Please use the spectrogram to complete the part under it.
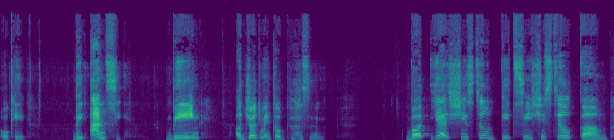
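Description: A woman's voice: medium pitch, no echo. A woman co-hosting a podcast, talking casually about a film, rambling with many restarts and fillers. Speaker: podcast co-host.

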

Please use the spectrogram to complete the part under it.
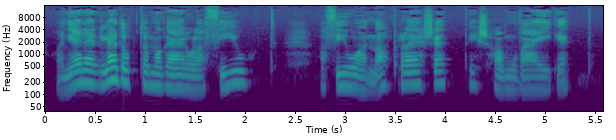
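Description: Low-voiced woman reading a fairy tale. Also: a little mellow. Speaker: storyteller.

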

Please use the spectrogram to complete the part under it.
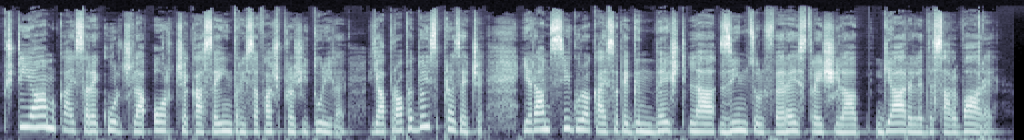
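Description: A woman's voice: darkish tone, no echo, lightly acted. A woman reading a storybook voices an agitated housewife close to tears, talking breathlessly. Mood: flustered. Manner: breathless, high-strung, tearful.

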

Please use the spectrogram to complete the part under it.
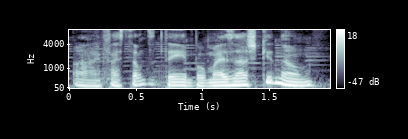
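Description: Man, Brazilian accent, casual chat, bouncy intonation, fast, expressive exclamations. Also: mid-range voice, vocal fry, soft background music. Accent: Brazilian Portuguese.

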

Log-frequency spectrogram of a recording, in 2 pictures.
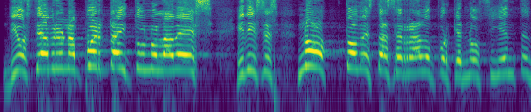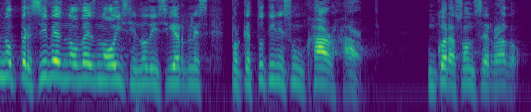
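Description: A man's voice: high-pitched, a little mellow. An older man preaching as a pastor, emphatic and repetitive, leading the congregation in call-and-response. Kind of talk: energetic Pentecostal-style sermon.

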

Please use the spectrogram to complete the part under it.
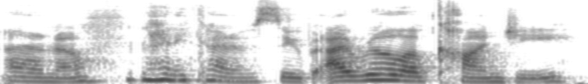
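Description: A young woman from Canada chatting casually, slow and thoughtful with many fillers. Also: fairly low pitch, slight background noise. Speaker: conversation card game player. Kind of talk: casual chat.

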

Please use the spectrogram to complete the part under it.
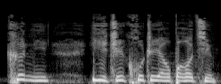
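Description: A man's voice: high voice, steady tone, moderate pace, darkish tone, slightly rough, no room sound, clean studio sound, voice pushed up. A man voicing a terrified, guilty middle-aged driver who stammers and sobs as he confesses. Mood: sobbing confession. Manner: stammering, sobbing, begging.

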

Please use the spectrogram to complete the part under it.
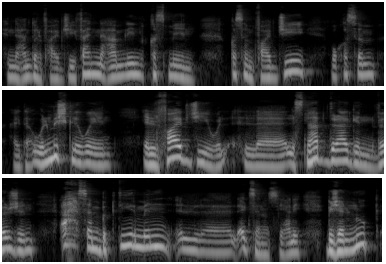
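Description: A man's voice: mid-range voice, a little fast, a little mellow, husky. A young man with a Levantine Arabic accent, giving his opinions on phones in casual, rhetorical talk that speaks straight to viewers. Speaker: tech reviewer.

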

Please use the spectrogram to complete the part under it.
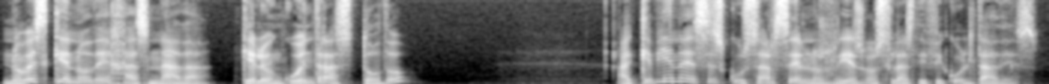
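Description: A woman narrating a devotional story in a calm, persuasive way, slowing down for emphasis. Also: medium pitch, no room sound, studio quality. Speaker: narrator and spiritual guide.

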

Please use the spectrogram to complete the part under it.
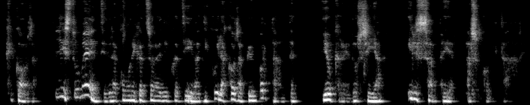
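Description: A middle-aged man, a psychologist, explaining with measured, reflective pacing in an educational talk. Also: mid-range voice, sing-song. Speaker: psychologist guest.

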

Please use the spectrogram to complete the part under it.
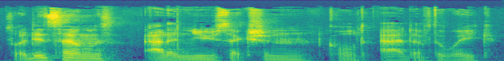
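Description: A man's voice: sits low, quick pace, gravelly, fairly bright tone, breathy edge. A man hosting an education podcast alone, talking enthusiastically and rambling with restarts and asides. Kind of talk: solo podcast monologue.

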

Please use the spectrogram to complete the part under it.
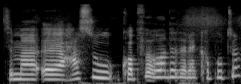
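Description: A woman playing a fussy schoolteacher who keeps stumbling over um and uh in a comedy role-play. Her voice sits a bit high. She sounds stern but muddled. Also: quick pace, gravelly. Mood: flustered, stern. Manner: hesitant, lots of um and uh.

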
